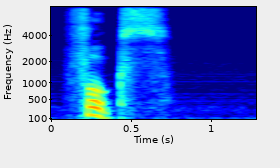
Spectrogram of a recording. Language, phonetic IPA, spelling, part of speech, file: Polish, [fuks], fuks, noun, Pl-fuks.ogg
